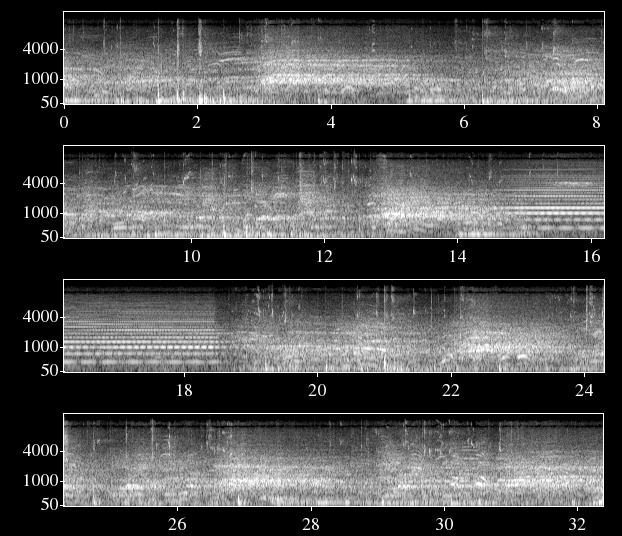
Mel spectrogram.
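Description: Basketball game in an arena: a ball bouncing on the court amid crowd voices that swell up several times. Near the middle a horn sounds steadily for about four seconds.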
